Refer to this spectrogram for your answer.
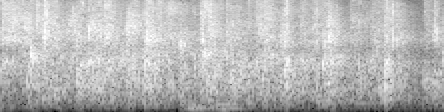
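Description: A crowd applauds steadily, many hands clapping in a dense, even wash of sound that stays loud for a couple of seconds without any voices.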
